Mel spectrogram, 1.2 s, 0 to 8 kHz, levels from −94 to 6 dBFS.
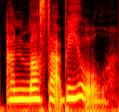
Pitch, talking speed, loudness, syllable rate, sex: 230 Hz, 250 wpm, -18 LUFS, 4.9 syllables/s, female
